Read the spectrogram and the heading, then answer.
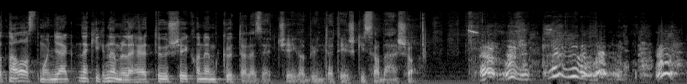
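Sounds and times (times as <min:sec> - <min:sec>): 
speech: 0:00.0 - 0:06.7
stray dogs barking and yelping in a yard in Debrecen: 0:04.7 - 0:06.8.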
